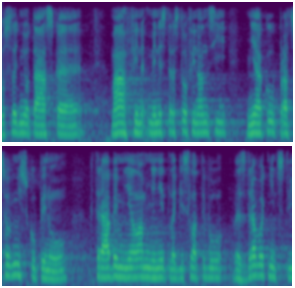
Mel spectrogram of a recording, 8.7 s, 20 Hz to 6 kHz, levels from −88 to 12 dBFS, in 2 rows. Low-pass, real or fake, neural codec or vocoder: 5.4 kHz; real; none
